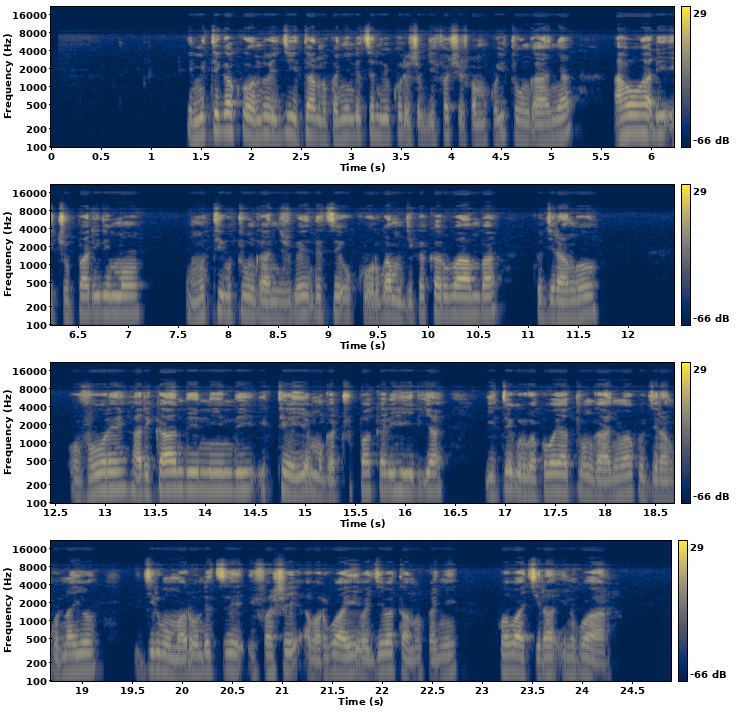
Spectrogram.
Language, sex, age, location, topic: Kinyarwanda, male, 25-35, Huye, health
